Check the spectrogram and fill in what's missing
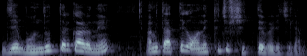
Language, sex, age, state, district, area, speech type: Bengali, male, 30-45, West Bengal, South 24 Parganas, rural, spontaneous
